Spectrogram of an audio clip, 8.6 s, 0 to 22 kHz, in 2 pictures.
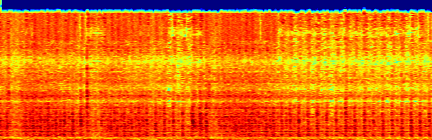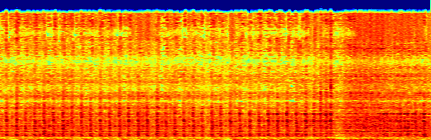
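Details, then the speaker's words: Yamaha R15 V3 motorcycle engine at idle: rough, loosely rhythmic knocking at about two or three beats a second; an abnormal engine noise that some mechanics blamed on the rings, piston and connecting rod, needing a full engine job. "তো বন্ধুরা, আপনারা বাইকের সাউন্ডটি শুনলেন, দেখলেন কি বাজে একটা sound."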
